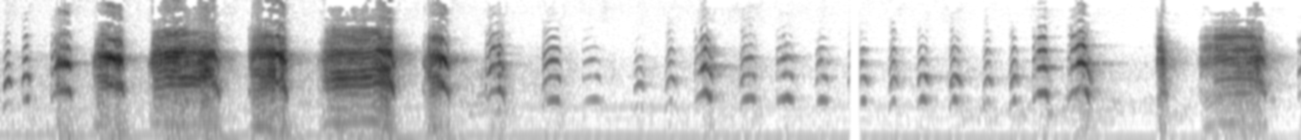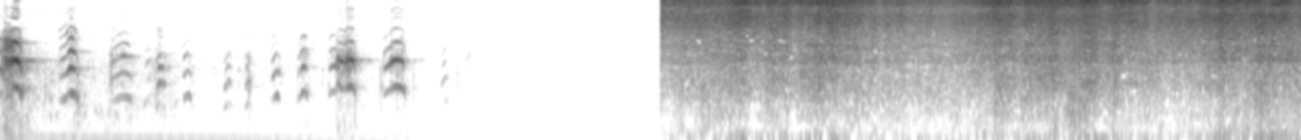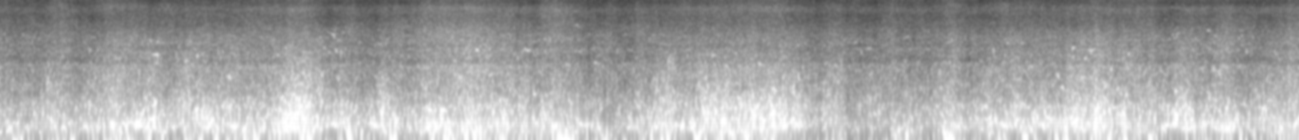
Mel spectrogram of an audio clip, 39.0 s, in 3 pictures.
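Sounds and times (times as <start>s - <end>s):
snake hissing: 19.6s - 39.0s.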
